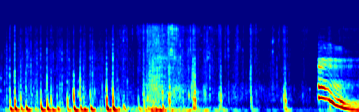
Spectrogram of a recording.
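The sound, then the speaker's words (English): Horse hooves clip-clop in a steady walking rhythm as a horse is ridden, fairly loud, before a loud descending horse whinny ends the sequence. “One day, a prince who was out riding his horse happened to pass the palace.”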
